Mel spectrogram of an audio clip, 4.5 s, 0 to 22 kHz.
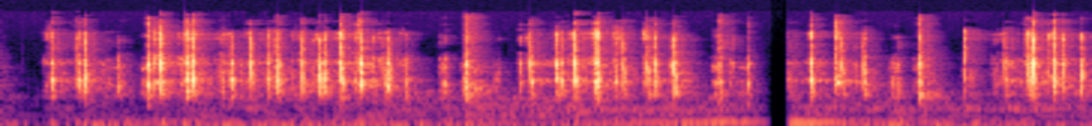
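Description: Two hands type continuously with their fingertips on a Keychron K4 compact mechanical keyboard with Gateron Yellow switches, grey and orange ABS plastic keycaps, and a plastic and metal case, resting on a desk mat. A fast, uneven stream of short, bright, clacky keystrokes plays over a faint steady low hum, with a brief silent gap just after three seconds.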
